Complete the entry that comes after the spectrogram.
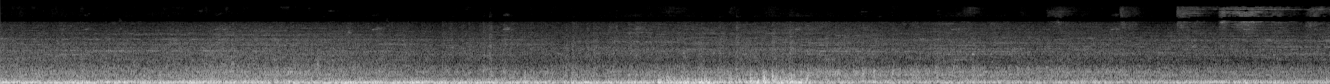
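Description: Double-stack container cars of a CN intermodal freight train rolling past: a steady low rumble of steel wheels on the rails, easing a little about eight seconds in.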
